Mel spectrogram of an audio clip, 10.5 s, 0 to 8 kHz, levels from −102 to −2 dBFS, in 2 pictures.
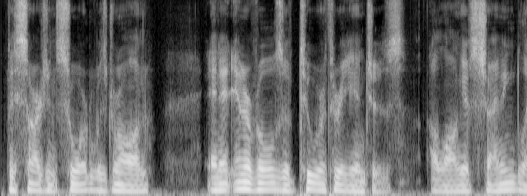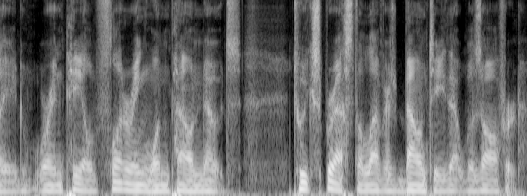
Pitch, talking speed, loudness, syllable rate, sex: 90 Hz, 175 wpm, -19 LUFS, 5.5 syllables/s, male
